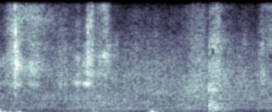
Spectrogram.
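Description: Handling noise from a Rode Wireless ME clip-on wireless microphone being tucked under a shirt while it records: a thump at the start, fabric rubbing against the mic, and a soft knock a little after a second in.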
